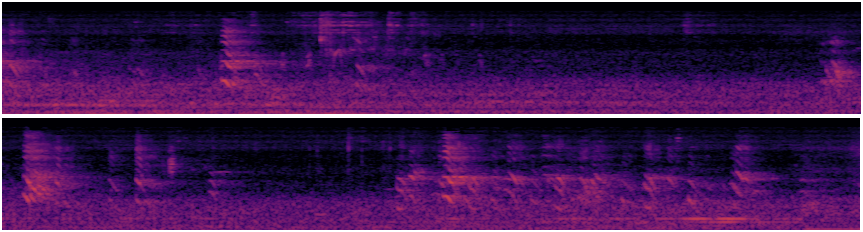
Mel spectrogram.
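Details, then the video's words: Western jackdaws in a village, calling from the top of a church and nearby, give short, sharp, metallic 'tchak' calls in small bursts a few seconds apart over a steady low rumble. "CHOUCAS des TOURS, cris"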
